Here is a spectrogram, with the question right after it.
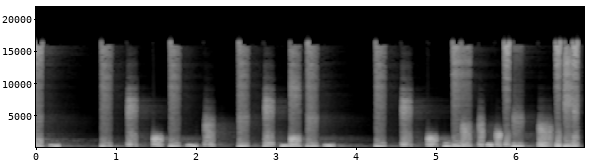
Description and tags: Even more synth stuff
awesome, loops, sounds, synthesizer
